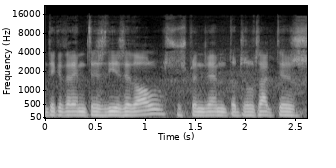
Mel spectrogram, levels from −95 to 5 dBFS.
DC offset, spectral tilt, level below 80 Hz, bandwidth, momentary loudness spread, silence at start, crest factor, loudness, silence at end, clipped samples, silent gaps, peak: under 0.1%; -5.5 dB/octave; -56 dBFS; 15.5 kHz; 4 LU; 0 s; 16 dB; -21 LUFS; 0 s; under 0.1%; none; -6 dBFS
